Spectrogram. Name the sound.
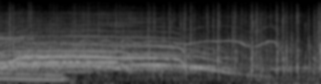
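crowd applause and cheering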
